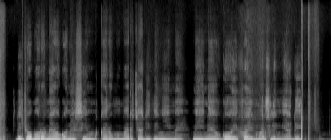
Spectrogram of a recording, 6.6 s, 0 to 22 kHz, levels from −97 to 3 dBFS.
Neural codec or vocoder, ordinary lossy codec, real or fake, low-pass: vocoder, 44.1 kHz, 128 mel bands, Pupu-Vocoder; none; fake; none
